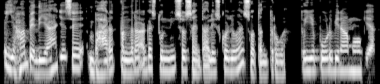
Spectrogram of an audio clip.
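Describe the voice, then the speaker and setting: A man's voice: a little high, fairly quick, vocal fry, a little mellow, no echo. A man teaching an exam-prep lesson, explaining step by step, often filling with a stock phrase and checking in with "okay" between points. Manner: explanatory, repeats filler "jo hai" often.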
